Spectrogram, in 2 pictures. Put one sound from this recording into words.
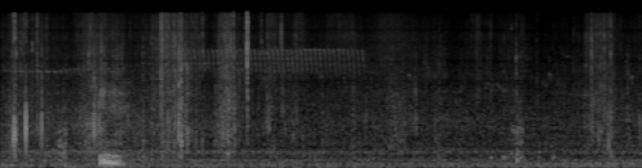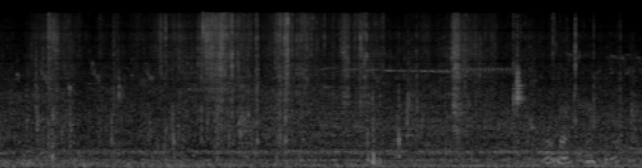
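Wooden hive boxes knock and scrape as they are handled.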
